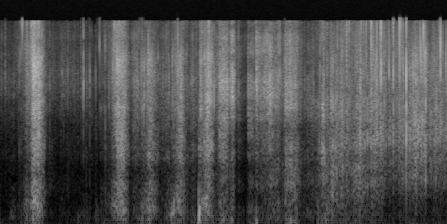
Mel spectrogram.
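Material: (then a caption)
Foam. A white foam sponge block held in the fingers is rubbed over a silicone ear microphone. It makes close, scratchy rustling and crinkling strokes with bright hiss and a soft low thump beneath. The strokes come in uneven bursts that run together into a steady rubbing texture by the end.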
